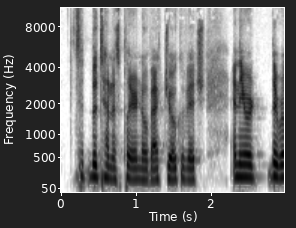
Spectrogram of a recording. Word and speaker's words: Djokovic: But they were trying to then use like the tennis player Novak Djokovic, and they were like, okay, well, it annoys me when I hear Americans say his name because they just say Djokovic,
